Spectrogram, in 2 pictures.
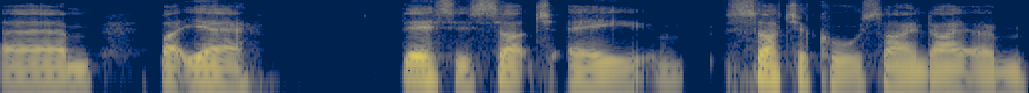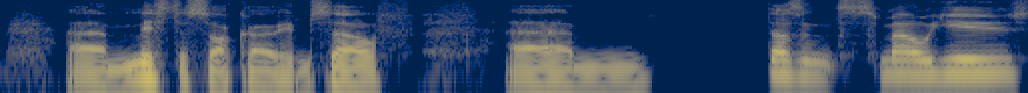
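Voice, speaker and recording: In a British accent, a man with a medium pitch speaks at a very slow pace with lively intonation and long, frequent pauses, the sound dry and close with no echo on a very clean recording with a silent background. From UK. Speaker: wrestling collector, YouTuber. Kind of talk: casual show-and-tell vlog. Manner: hesitant, many fillers.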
